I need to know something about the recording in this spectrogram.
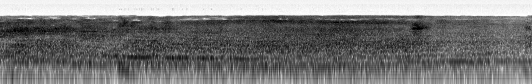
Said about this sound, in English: plane is really taking its sweet time.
